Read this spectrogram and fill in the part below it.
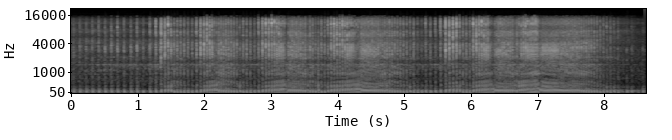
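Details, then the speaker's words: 2022 Honda Grom just fitted with a cheap Amazon aftermarket exhaust, baffle in, at startup and idle: quick, even exhaust pulses with a couple of clean blips, quiet, steady note; small single running healthy. "i swapped over the exhaust so we'll give her a startup she's got the baffle in so see how she sounds oh she's quiet she's quiet"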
